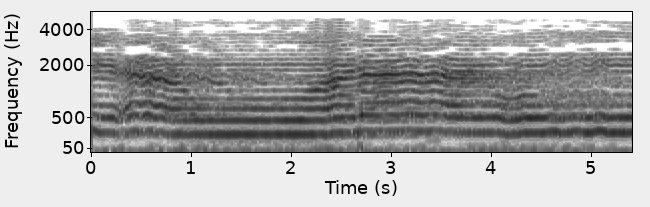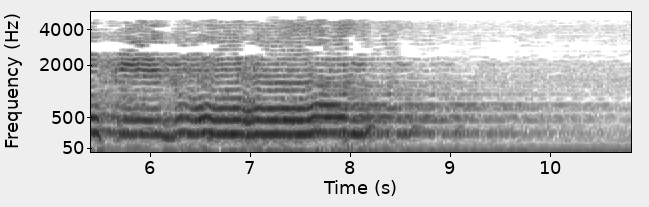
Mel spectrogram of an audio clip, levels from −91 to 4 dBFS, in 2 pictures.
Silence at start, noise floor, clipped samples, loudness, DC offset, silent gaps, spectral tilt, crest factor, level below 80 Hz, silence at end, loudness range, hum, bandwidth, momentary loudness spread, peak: 0 s; -46 dBFS; under 0.1%; -15 LUFS; 1%; none; -8.5 dB/octave; 16 dB; -46 dBFS; 1.2 s; 4 LU; none; 5 kHz; 11 LU; -2 dBFS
